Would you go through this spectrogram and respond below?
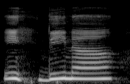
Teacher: نون مفتوح کے بعد الف مدہ آ رہا ہے، لہٰذا اس کو ایک الف کی مقدار کھینچ کر پڑھیں گے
